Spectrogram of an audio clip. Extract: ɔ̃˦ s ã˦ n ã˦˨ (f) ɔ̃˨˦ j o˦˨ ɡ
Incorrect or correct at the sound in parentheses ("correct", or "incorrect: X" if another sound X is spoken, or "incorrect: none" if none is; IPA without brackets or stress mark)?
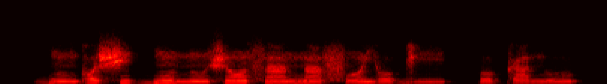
correct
